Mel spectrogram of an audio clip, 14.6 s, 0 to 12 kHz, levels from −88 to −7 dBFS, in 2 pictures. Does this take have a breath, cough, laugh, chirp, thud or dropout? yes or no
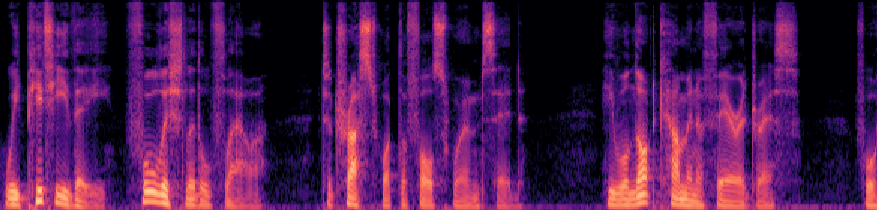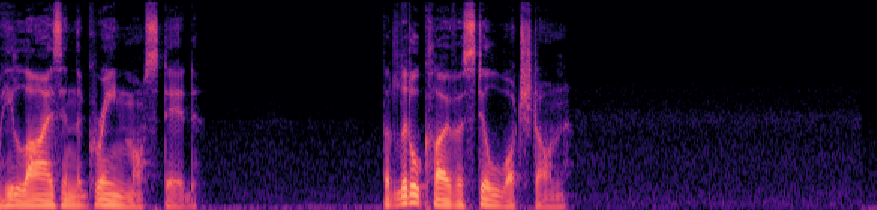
no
